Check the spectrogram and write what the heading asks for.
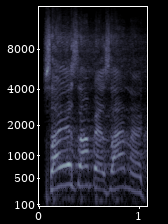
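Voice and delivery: loud, high shout to the crowd. Real, not acted. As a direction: belt it out. Shouted return to the story. (teriak keras)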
